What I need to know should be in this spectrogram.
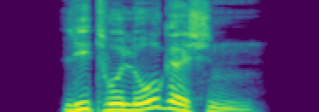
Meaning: inflection of lithologisch: 1. strong genitive masculine/neuter singular 2. weak/mixed genitive/dative all-gender singular 3. strong/weak/mixed accusative masculine singular 4. strong dative plural
- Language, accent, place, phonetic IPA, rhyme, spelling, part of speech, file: German, Germany, Berlin, [litoˈloːɡɪʃn̩], -oːɡɪʃn̩, lithologischen, adjective, De-lithologischen.ogg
